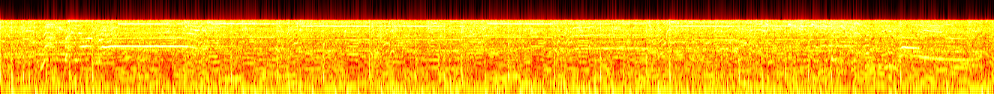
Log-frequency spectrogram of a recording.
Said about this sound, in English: Now, they've got another song here that we're just queuing up, and this sounds like a battle anthem.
